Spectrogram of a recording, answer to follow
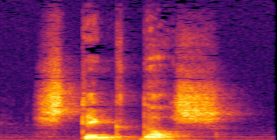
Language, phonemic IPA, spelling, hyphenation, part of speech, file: Dutch, /ˈstɪŋk.dɑs/, stinkdas, stink‧das, noun, Nl-stinkdas.ogg
- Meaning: a stink badger, mephitine of the genus Mydaus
